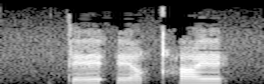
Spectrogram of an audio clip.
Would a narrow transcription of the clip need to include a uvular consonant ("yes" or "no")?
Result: yes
